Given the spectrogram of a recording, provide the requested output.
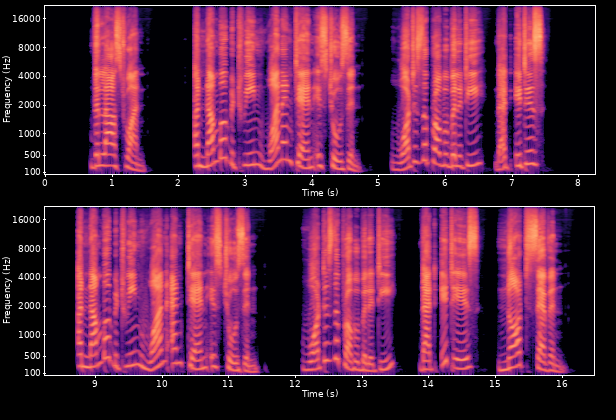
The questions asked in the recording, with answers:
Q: What is the probability that it is not 7?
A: Exactly. There are 9 other numbers, so 9 by 10.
